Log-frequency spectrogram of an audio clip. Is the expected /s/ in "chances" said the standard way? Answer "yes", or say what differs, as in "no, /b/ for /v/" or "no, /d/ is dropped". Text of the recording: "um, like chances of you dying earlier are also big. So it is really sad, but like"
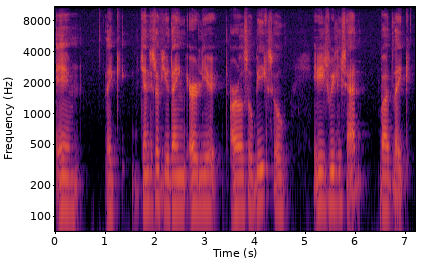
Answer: no, /s/ is dropped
